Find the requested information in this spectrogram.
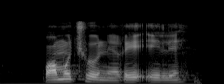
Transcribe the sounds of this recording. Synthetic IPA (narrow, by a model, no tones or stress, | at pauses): wamʊt͡ʃʰonɪɣɪʔɪːlɪ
